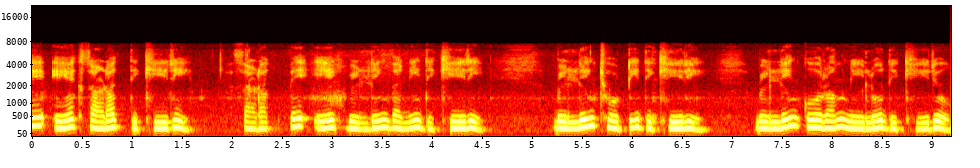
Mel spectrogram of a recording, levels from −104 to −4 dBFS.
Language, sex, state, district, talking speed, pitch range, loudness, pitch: Rajasthani, female, Rajasthan, Nagaur, 125 wpm, 165-190 Hz, -16 LUFS, 175 Hz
